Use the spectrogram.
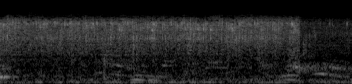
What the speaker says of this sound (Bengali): কড়াইটা বসাই দিলাম এই কড়াইটা রান্না করব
